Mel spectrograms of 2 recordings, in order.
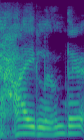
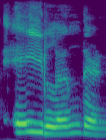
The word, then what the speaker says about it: Eilander: da família Highlander. Ah, não é Highlander, é Eilander, né? Se escreve.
